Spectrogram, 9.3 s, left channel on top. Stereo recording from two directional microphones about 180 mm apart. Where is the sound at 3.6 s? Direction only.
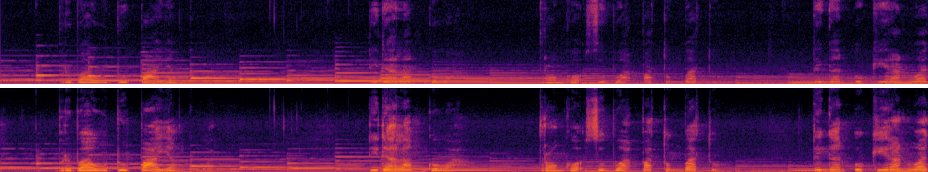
25° right (ahead or behind).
